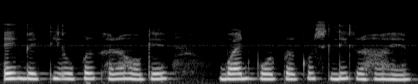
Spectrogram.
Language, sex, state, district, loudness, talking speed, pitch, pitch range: Hindi, female, Arunachal Pradesh, Lower Dibang Valley, -17 LUFS, 170 wpm, 250 Hz, 245-260 Hz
